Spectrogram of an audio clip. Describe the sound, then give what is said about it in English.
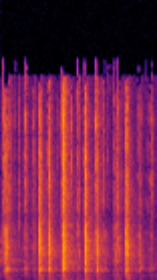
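Quick, uneven clicks of fingers typing on a computer keyboard, about a dozen sharp keystrokes with no voices, coming in a brisk irregular rhythm. “Well, hold on one second while I get into the computer here.”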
